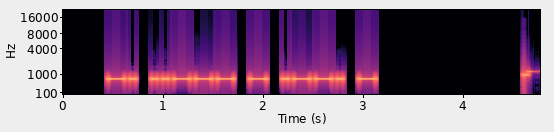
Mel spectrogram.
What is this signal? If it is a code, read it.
Morse code, heard as a keyed tone, about 23 wpm, 700 Hz. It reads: N2TPT
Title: USA Call Signs - 4x Character Spacing - 22wpm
